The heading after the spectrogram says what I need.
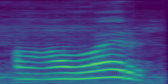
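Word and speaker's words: hour: क्या लगेगा एन लगेगा आवर ये क्या है आवर इसमें भी एन लगेगा क्योंकि ये एच क्या है यहां पे साइलेंट है उसके बाद आइसलैंड यहां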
